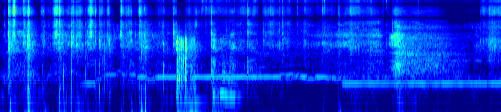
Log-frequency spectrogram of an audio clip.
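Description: Tarot cards being shuffled for a reading, a run of soft papery riffles and slaps in uneven bursts, with a steady faint tone humming underneath throughout.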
